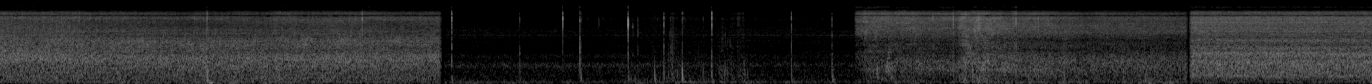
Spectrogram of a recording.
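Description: Fire-heated rocks hissing and sizzling in water in a bark container: stone boiling, the hot stones bringing the water toward a boil. Near the middle the hiss drops away to a quieter stretch with a few sharp clicks, then starts up again with more hot rock in the water.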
